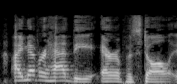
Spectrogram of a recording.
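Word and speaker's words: Aéropostale: Aeropostale. – Thank you! Yeah, she was not at Aeropostale.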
